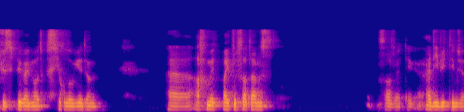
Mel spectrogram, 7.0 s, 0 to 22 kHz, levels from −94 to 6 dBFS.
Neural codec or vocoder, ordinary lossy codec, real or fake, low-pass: codec, 24 kHz, 1.2 kbps, DualCodec; none; fake; 7.2 kHz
